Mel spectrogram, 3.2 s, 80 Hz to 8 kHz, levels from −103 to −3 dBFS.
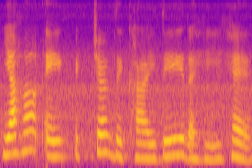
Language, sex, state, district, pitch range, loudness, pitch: Hindi, female, Madhya Pradesh, Umaria, 210-260 Hz, -19 LUFS, 235 Hz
